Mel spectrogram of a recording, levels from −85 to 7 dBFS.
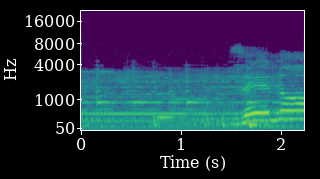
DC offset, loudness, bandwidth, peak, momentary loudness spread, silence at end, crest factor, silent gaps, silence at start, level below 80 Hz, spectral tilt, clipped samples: under 0.1%; -17 LUFS; 7.6 kHz; 0 dBFS; 11 LU; 0 s; 16 dB; none; 0 s; -40 dBFS; -7 dB/octave; under 0.1%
